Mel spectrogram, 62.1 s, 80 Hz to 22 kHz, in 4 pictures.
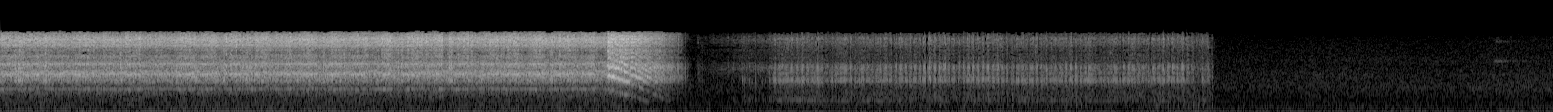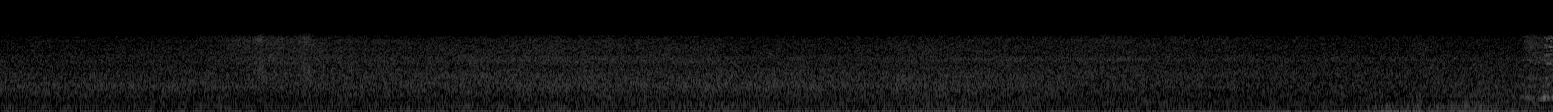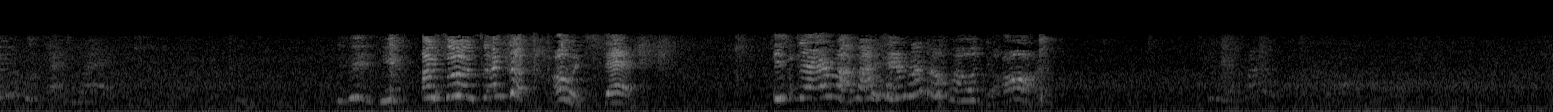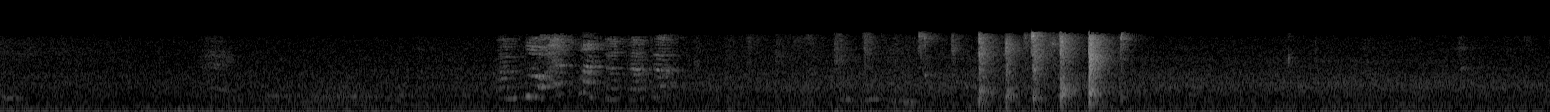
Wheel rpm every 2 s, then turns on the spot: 230, 230, 220, 20, 20, 20, 0, 0, 0, 0, 0, 0, 0, 0, 0, 0, 0, 0, 0, 0, 0, 0, 0, 0, 0, 0, 0, 0, 0, 0, 0.
8-12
